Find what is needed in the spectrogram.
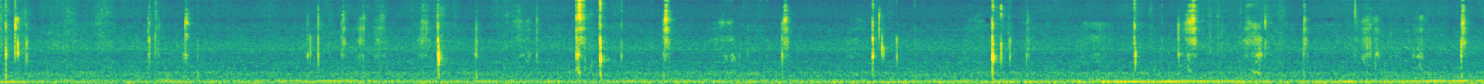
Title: New Born Baby Hiccups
